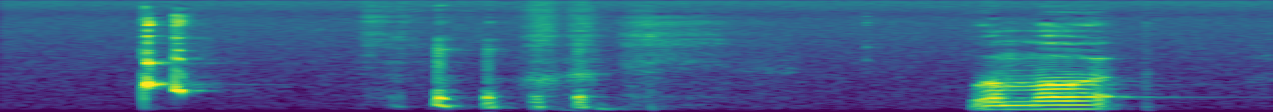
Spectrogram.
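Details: Baby with hiccups: several short, abrupt hiccup sounds in quick succession, then a brief whimpering vocal sound.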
